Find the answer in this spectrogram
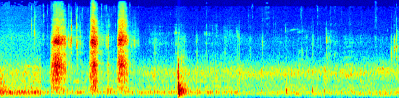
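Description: Quiet mouth sounds of eating rice and tender Er'Cai mustard greens: three short crunchy chews about a second in, then a single light knock a couple of seconds later.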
